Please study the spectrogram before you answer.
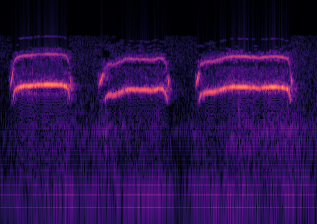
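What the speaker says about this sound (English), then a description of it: "Blow the whistle quick, Jimmy." A little whistle is blown three times in a row, each a steady reedy two-tone toot of about half a second to under a second, clear and close with short gaps between.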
